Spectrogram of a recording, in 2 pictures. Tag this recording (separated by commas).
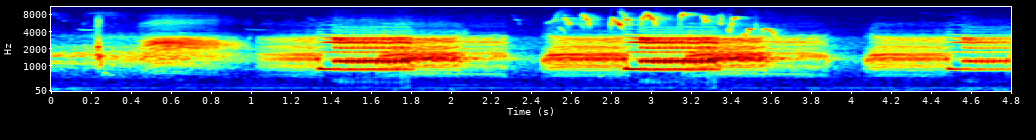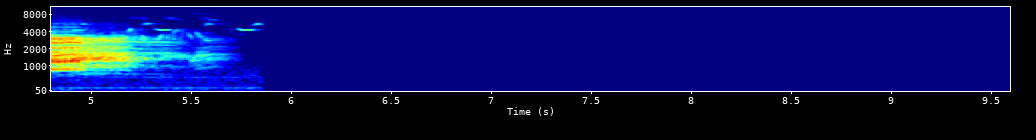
magpie calling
